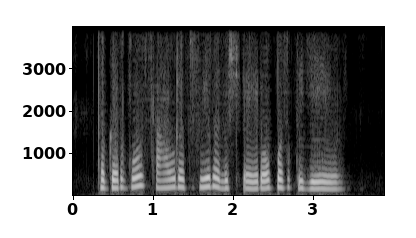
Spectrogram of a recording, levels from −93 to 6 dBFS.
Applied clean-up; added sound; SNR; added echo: neural separator model SepFormer WHAMR!.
